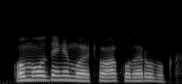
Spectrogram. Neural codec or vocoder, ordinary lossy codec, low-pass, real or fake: codec, 24 kHz, 0.9 kbps, WavTokenizer, large speech release; none; none; fake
